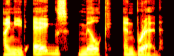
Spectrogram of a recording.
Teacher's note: Notice how eggs and milk rise a little, showing the list is continuing, and bread falls down because it's the last item. That little detail tells the listener, wait, there's more coming until the very last word.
